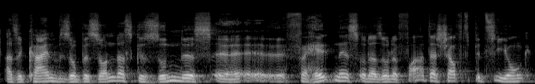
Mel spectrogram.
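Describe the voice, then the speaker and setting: A man reading a Bible story aloud and commenting on it in a conversational, animated way with hesitations. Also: medium pitch, moderate pace, husky.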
